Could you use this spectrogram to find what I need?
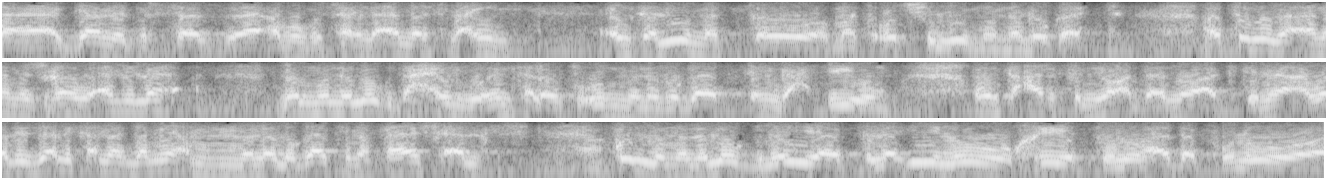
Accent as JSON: {"language": "Arabic", "town": "Suez", "region": "Suez Governorate", "country": "Egypt", "said": "انا من السويس، من مدينه السويس."}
